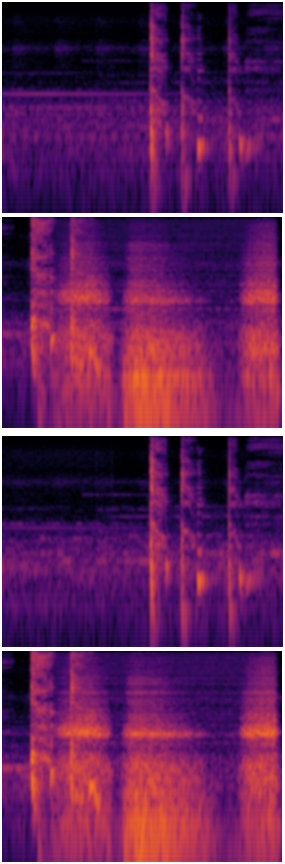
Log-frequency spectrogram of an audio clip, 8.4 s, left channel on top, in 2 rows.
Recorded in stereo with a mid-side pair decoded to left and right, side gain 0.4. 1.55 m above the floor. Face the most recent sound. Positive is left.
turn(degrees=-60)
